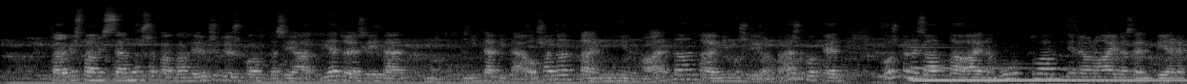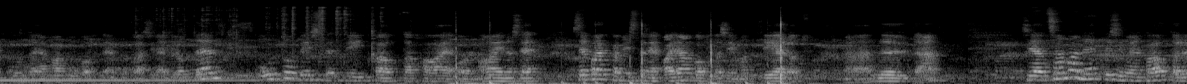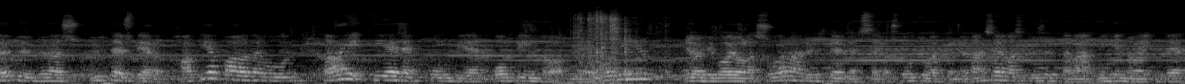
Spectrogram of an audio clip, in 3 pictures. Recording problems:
off-mic speech; far
room echo; slight; dies away in 0.3 s
background music; loud; throughout; 6 dB below the speech
chatter from many people; noticeable; throughout; 10 dB below the speech
clattering dishes; noticeable; from 13 to 16 s and from 29 to 30 s; peak level with the speech
clattering dishes; loud; from 16 to 20 s; peak 3 dB above the speech

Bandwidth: 15.5 kHz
